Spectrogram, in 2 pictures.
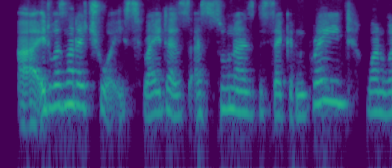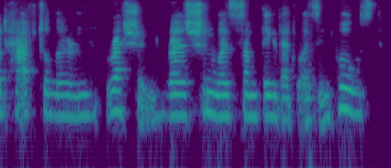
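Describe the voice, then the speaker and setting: A woman with a Romanian accent speaks at a medium pitch with ordinary pitch variation. She keeps a moderate pace with hardly any pauses. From Moldova. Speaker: academic researcher. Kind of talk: conference talk. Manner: reading from a prepared script.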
